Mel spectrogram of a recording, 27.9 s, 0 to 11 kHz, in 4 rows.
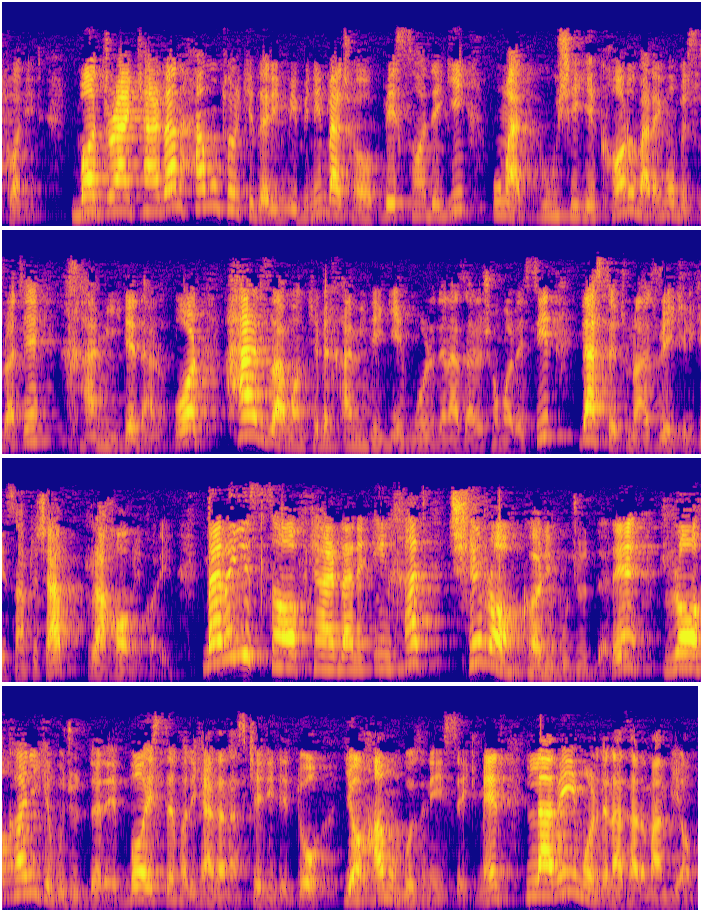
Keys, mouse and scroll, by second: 17.3 q, 22.0 2, 26.3 click.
